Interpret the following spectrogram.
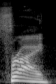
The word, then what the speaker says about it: Frey: By the way, Glenn Frey's last name is pronounced Fry.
